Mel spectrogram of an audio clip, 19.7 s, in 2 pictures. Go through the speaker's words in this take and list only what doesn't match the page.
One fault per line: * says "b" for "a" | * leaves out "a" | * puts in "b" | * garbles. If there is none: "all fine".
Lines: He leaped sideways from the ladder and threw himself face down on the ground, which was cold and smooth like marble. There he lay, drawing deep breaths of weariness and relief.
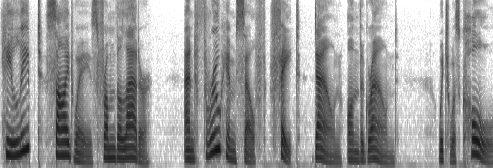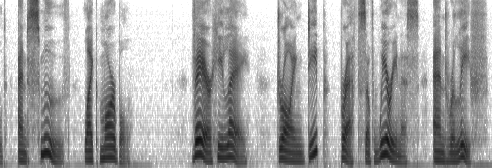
* says "fate" for "face"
